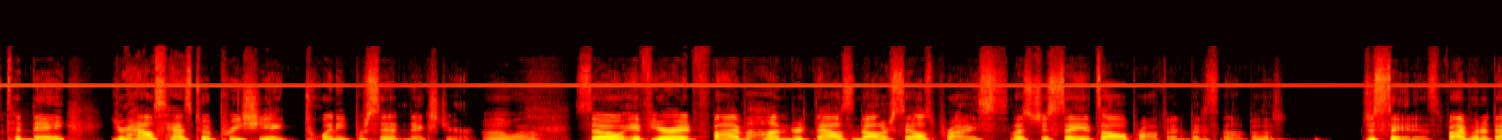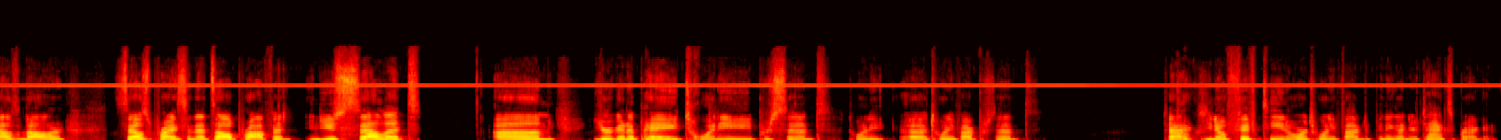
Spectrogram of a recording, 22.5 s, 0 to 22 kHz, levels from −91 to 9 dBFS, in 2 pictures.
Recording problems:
high-pitched whine; noticeable; throughout; 8.5 kHz, 15 dB below the speech

